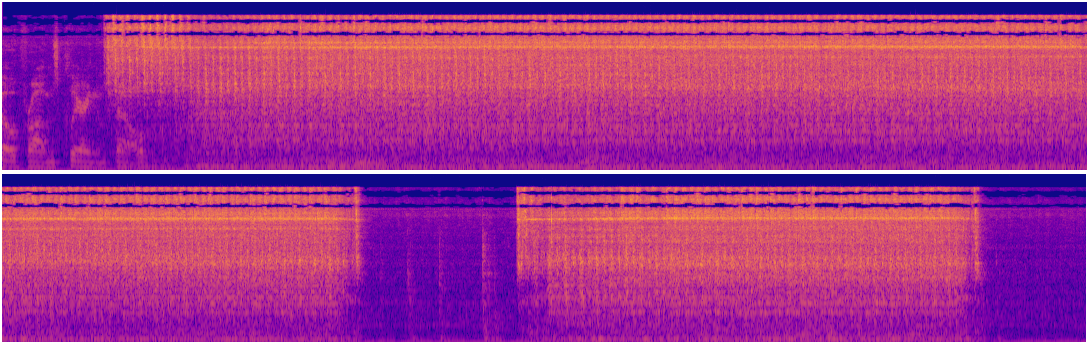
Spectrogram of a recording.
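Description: A gouge scrapes loudly against spinning wood, hissing as shavings fly.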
